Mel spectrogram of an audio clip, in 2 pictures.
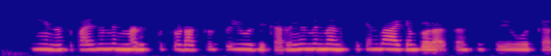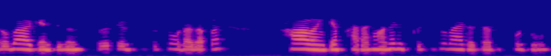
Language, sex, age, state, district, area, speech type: Kashmiri, female, 30-45, Jammu and Kashmir, Shopian, urban, spontaneous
